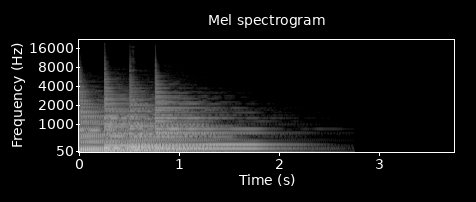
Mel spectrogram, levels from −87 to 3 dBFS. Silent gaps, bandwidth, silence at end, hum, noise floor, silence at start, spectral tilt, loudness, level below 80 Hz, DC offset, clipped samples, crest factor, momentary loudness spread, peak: none; 12 kHz; 1.65 s; none; under -90 dBFS; 0 s; -7.5 dB/octave; -28 LUFS; -40 dBFS; under 0.1%; under 0.1%; 18 dB; 12 LU; -12 dBFS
